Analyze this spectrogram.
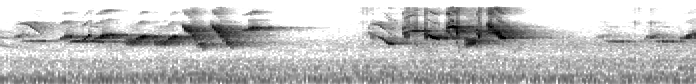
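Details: Free-flying double-collared seedeater singing in a street as a tutor bird for learning: two bursts of rapid, high chirped notes and quick downslurred trills, separated by a short pause, over faint low background rumble.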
